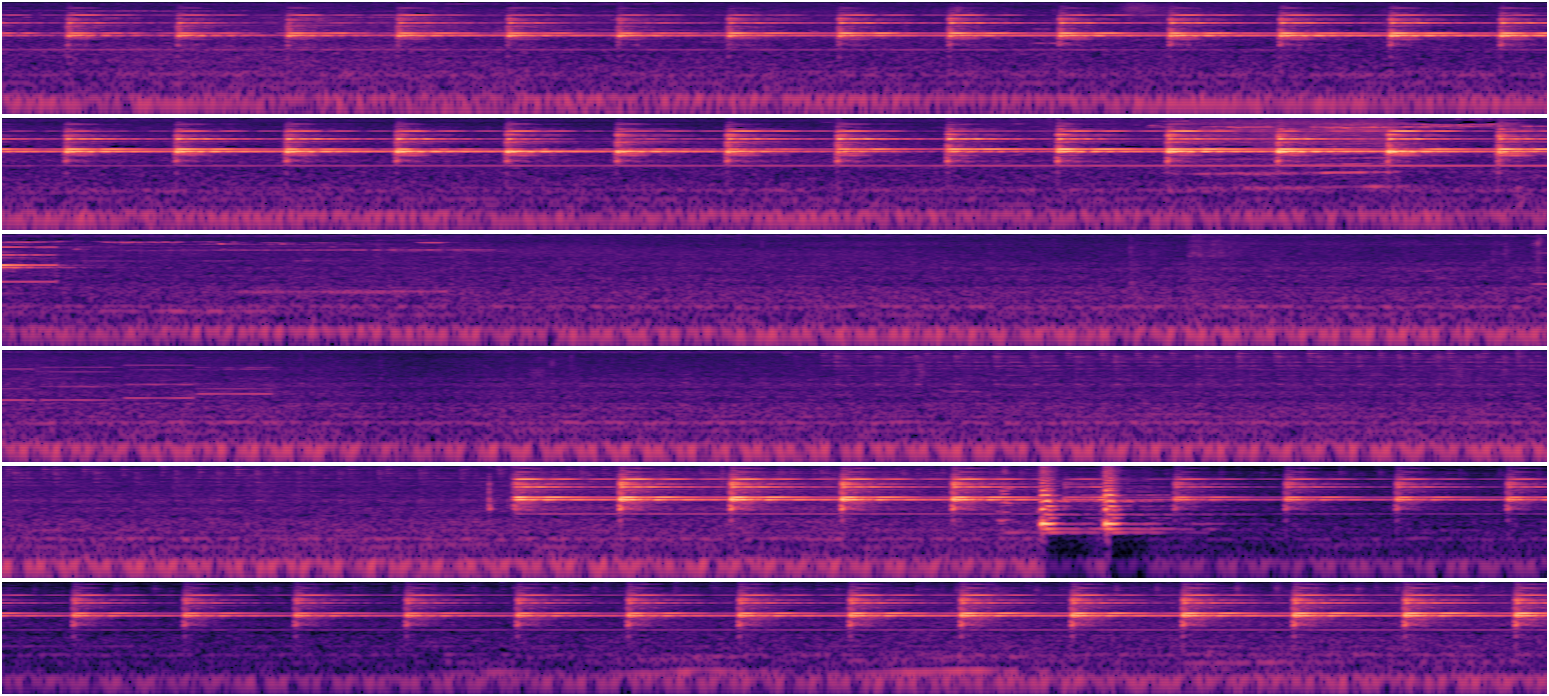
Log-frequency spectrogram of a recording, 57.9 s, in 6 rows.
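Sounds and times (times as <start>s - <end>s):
train bell ringing: 0.0s - 24.0s, 39.0s - 57.9s
diesel locomotive rumbling: 0.0s - 57.9s
train horn toots: 16.9s - 18.9s, 28.9s - 30.8s, 44.9s - 46.3s.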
